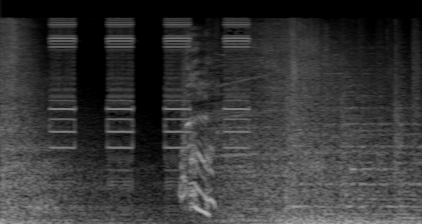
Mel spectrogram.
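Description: Digital alarm clock beeping four times, about two beeps a second, followed by a groggy groan of waking up.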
